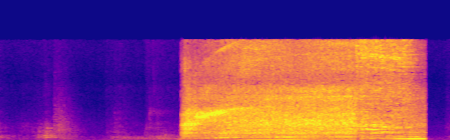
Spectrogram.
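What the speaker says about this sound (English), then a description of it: "Next thing we're going to do is hit this with the grinder." Power grinder running on a wood and metal coffee table build, starting abruptly after quiet handling noises and holding a loud, steady abrasive whine for about two and a half seconds before cutting off.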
